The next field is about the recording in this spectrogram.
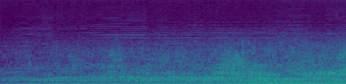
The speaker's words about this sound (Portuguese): Ele ouviu um helicóptero e rapidamente acendeu seu sinalizador. O helicóptero estava tão baixo que Mauro conseguiu ver até o capacete de um dos tripulantes.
